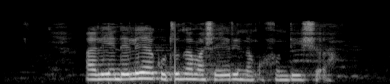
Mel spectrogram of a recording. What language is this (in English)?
Swahili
